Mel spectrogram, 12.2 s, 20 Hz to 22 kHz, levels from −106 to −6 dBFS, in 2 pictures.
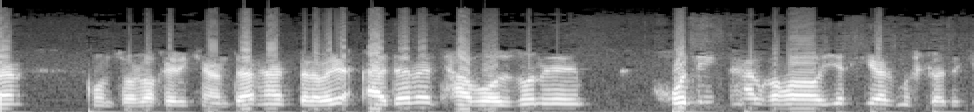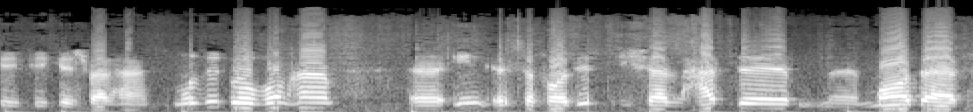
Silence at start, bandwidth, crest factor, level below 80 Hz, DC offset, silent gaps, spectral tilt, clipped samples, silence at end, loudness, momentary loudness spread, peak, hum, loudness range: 0 s; 16 kHz; 10 dB; -40 dBFS; under 0.1%; none; -4.5 dB/octave; 0.1%; 0.1 s; -9 LUFS; 11 LU; 0 dBFS; none; 3 LU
